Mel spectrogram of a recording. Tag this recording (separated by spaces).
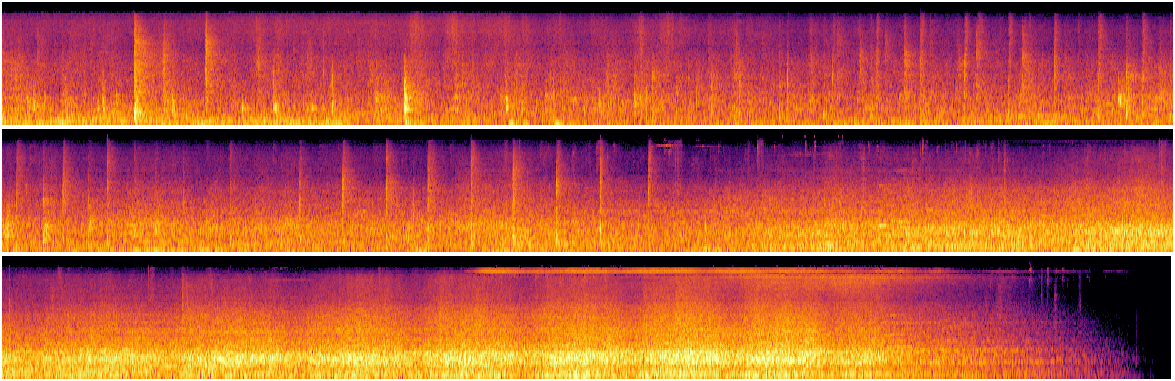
depart announcement railway train-station departure transport arrive arrival departing train-ride train-tracks tram footsteps public-transport subway arriving Japan announcements platform beeps Tokyo field-recording tube underground rail station metro railway-station train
